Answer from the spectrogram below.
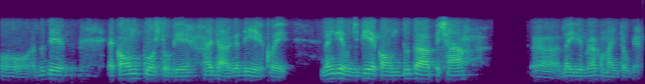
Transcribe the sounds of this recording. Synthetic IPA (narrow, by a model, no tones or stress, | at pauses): hoɦoɐ̰dudiekawntklostɐwɡehajtʰaɾɐɡɐdiekʰoj | nɐŋɡeɦawzikːiekawntdudɐpɐjsa | lɐjɾebɾakɐmajntɐwɡḛ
